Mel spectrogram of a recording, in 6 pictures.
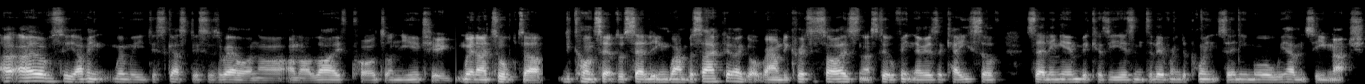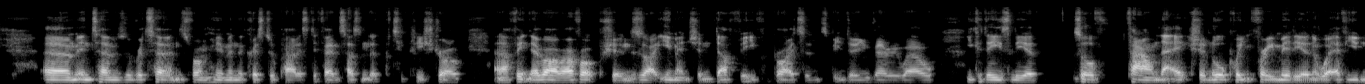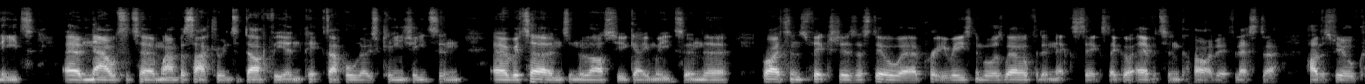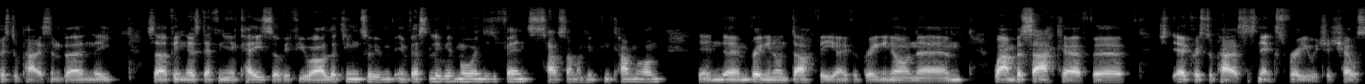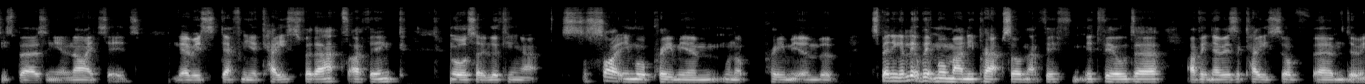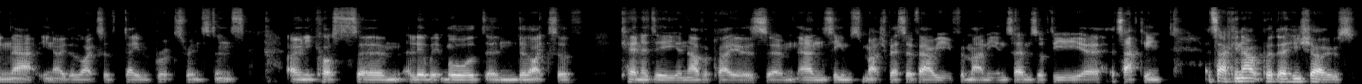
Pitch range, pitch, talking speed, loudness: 110-155 Hz, 115 Hz, 205 wpm, -18 LUFS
